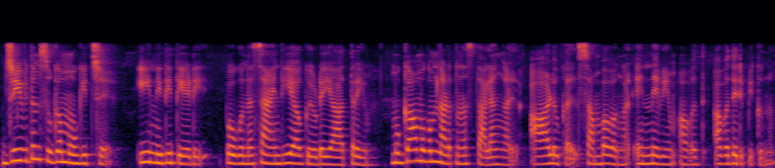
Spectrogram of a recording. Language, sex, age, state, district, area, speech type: Malayalam, female, 18-30, Kerala, Kannur, rural, spontaneous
